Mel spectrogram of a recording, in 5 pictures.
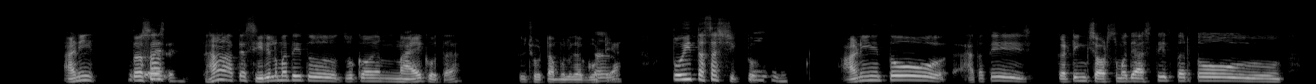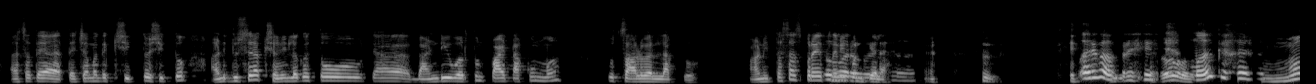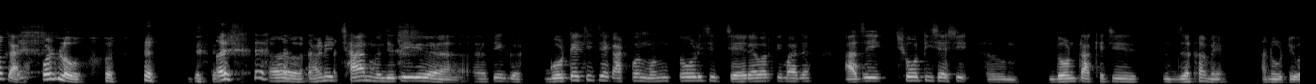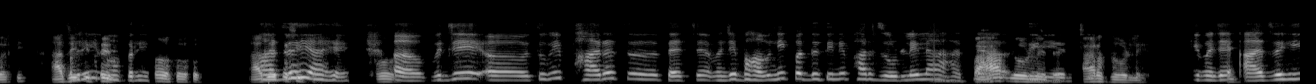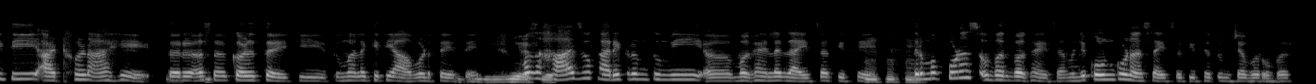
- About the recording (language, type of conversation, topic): Marathi, podcast, लहानपणी तुमची सर्वांत आवडती दूरदर्शन मालिका कोणती होती?
- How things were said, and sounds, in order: laughing while speaking: "बरं"; other background noise; in English: "सीरियलमध्ये"; tapping; surprised: "अरे बापरे! मग?"; chuckle; laugh; laughing while speaking: "आजही तिथे आहे, हो, हो, हो"; surprised: "अरे बापरे!"; in English: "सीरियलशी"; other noise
